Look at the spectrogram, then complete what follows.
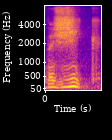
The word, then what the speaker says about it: Begic: more time well him pronounce it like it was French so you go like Bezique Bezique yeah a little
